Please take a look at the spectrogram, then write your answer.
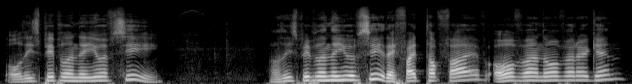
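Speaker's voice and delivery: mock French accent with choppy cadence. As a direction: put on a hammy French fighter's accent. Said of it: "Your French accent sounds like".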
